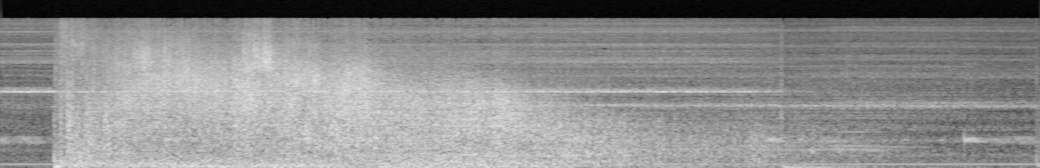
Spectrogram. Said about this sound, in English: That explosion has our ears ringing. I'm looking at a complete audio overload.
